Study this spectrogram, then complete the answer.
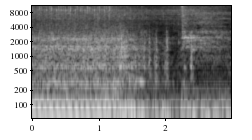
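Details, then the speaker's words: VW MK4 idling after fitting an ECS Tuning coil pack harness: steady, even low rumble with no misfire or stumble; idle goes funky only when a vacuum line is pulled. Normal idle. "you guys can hear that it's not misfiring it's not having a weird idol"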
